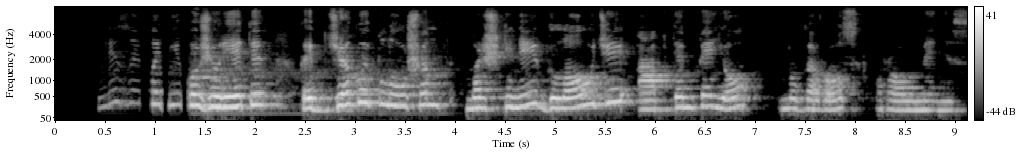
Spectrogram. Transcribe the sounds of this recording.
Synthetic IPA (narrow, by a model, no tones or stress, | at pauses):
lʲɪzɐɪpɐd̪ʲiːkoːʒʲuːɾʲeːt̪ʲɪkɐɪp̚d͡ʒʲɛɡoɪplˠuːʃɐnt̪mɐɾʲʃʲkʲɪnʲɛɪɡlˠɐʊd͡ʒʲɛɪɑːpʲt̪ʲɛmʲpʲeːjoː | nʊɡɐɾoːs | ɾɐʊmʲɛnʲɪs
